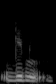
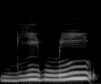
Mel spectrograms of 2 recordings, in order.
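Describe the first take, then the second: First: The two words blend quickly into one unit. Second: The two words are said separately and fully.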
